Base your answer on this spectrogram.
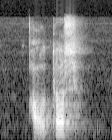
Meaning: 1. genitive singular of Auto 2. plural of Auto
- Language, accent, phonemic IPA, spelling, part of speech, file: German, Austria, /ˈaʊ̯toːs/, Autos, noun, De-at-Autos.ogg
